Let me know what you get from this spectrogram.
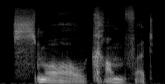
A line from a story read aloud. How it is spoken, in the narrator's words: snarled Kingsley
